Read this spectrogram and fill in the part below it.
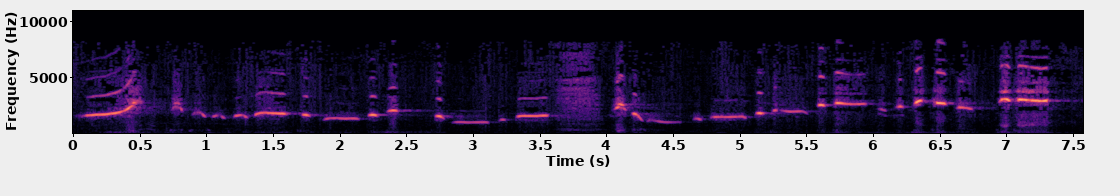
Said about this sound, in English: The way you whistle, it sounds like the dog has a cat up a tree.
